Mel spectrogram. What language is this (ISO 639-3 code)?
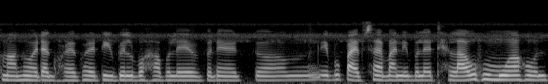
asm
